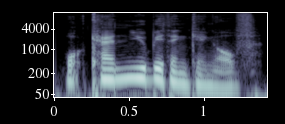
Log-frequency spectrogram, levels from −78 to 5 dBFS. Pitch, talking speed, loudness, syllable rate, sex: 115 Hz, 250 wpm, -18 LUFS, 5.4 syllables/s, male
